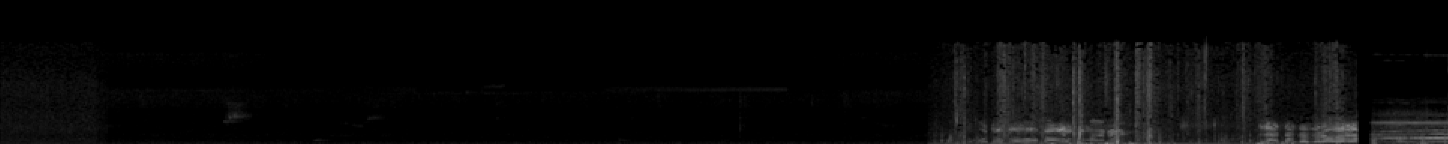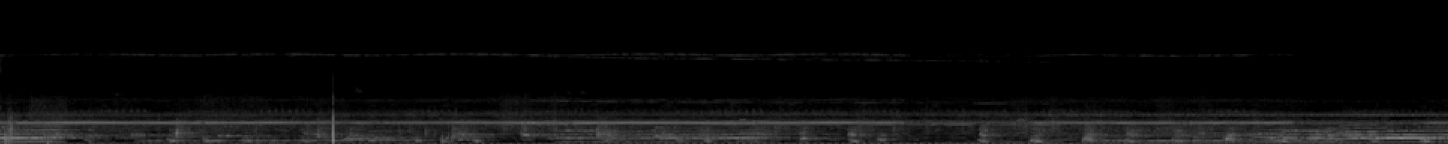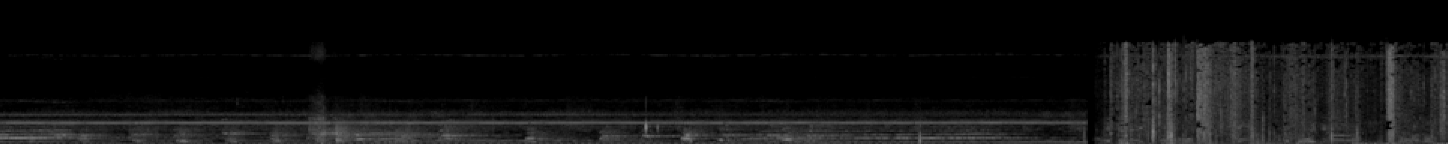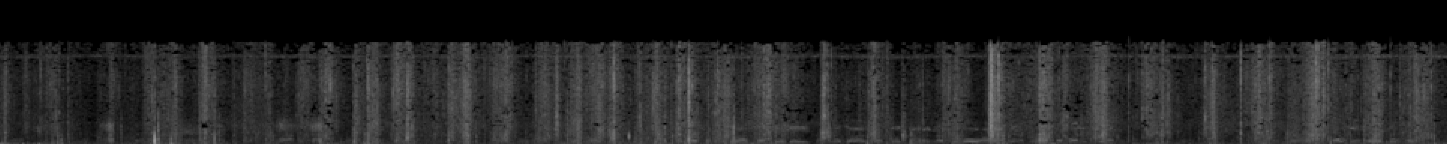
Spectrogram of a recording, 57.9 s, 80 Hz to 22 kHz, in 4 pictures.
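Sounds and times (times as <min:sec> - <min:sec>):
rustling and footsteps in undergrowth: 0:09.2 - 0:13.6, 0:39.9 - 0:57.9
distant dogs baying and barking: 0:09.4 - 0:57.9
high-pitched insect drone: 0:13.7 - 0:57.9.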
